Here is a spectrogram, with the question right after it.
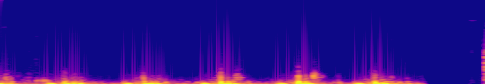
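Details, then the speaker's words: Continuous murmur of patent ductus arteriosus, heard through systole and diastole as blood flows continuously through the abnormal channel, louder in systole. "yep listen to that continuous murmur throughout the whole systolian desktop but it becomes louder during the systolic"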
